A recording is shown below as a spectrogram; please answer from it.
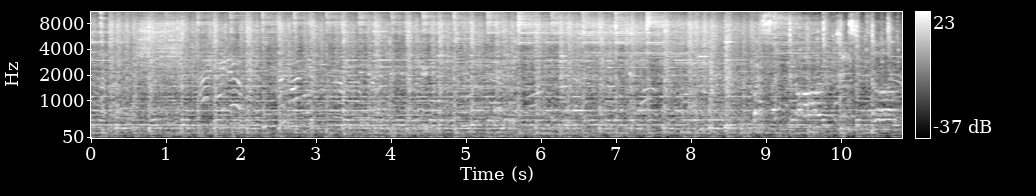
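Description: A live band playing an instrumental passage on fiddle, banjo, acoustic guitar and drum kit, with a steady drum beat under sliding fiddle lines.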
